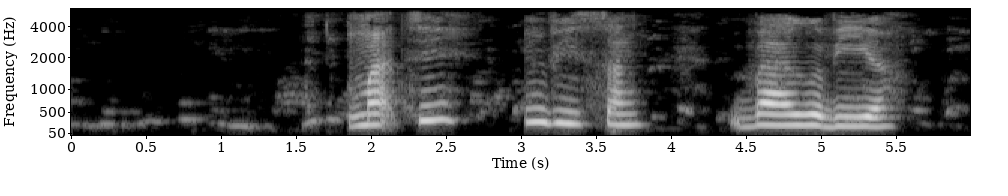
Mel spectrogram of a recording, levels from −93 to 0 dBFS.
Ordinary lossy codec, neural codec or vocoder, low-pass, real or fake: AAC, 32 kbps; none; 5.4 kHz; real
